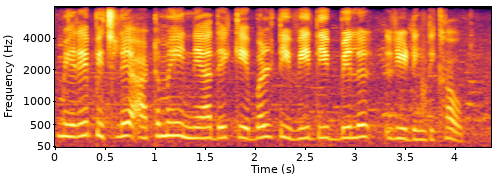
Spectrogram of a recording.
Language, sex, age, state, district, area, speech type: Punjabi, female, 18-30, Punjab, Ludhiana, urban, read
